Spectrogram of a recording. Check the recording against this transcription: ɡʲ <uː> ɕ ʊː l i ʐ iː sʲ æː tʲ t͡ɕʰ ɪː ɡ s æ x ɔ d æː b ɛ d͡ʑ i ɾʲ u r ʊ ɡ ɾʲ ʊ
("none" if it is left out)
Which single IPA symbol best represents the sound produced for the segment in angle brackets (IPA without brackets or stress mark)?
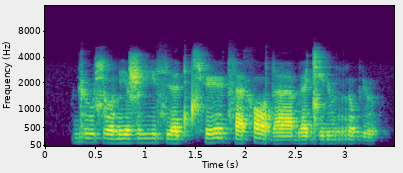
uː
